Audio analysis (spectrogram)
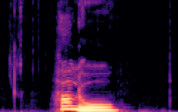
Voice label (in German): "Hallo", German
